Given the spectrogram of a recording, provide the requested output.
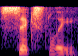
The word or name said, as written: sixthly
